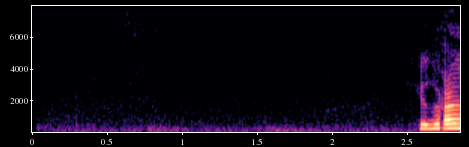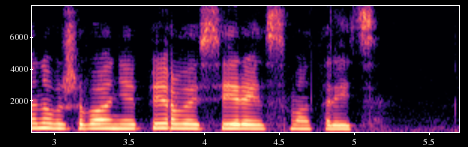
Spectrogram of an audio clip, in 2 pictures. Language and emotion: Russian, neutral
